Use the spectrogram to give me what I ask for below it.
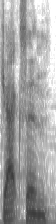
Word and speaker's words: Gaxon: Well, it turns out he wasn't messing with me, and someone on his dad's side was actually named Gaxon, pronounced Jackson.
